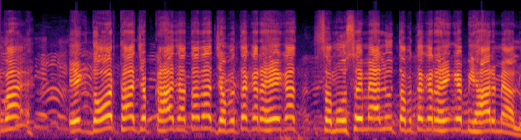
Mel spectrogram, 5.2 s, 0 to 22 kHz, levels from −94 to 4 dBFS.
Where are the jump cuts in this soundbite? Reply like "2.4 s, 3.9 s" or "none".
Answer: none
